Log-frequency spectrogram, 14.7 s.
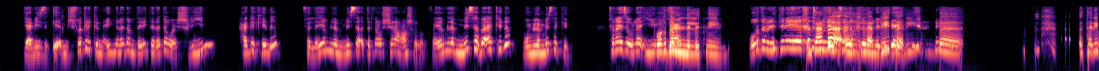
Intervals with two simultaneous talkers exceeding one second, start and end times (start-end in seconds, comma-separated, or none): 10.8-12.1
